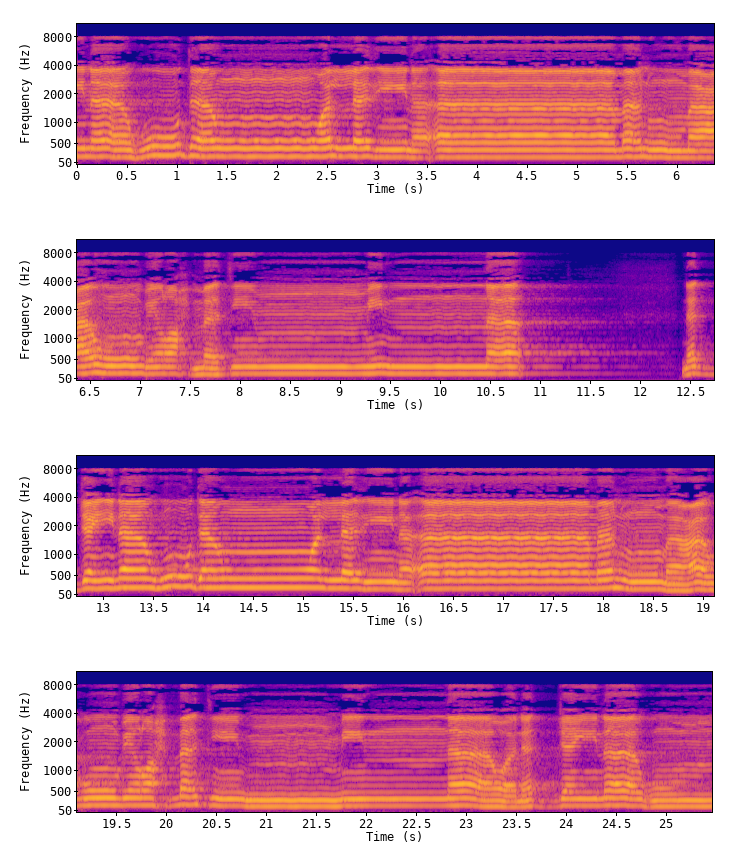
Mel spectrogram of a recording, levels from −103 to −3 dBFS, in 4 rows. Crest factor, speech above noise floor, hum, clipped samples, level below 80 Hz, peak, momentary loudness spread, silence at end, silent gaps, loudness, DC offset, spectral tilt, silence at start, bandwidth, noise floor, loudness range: 16 dB; 39 dB; none; under 0.1%; -70 dBFS; -6 dBFS; 7 LU; 0 s; none; -21 LUFS; under 0.1%; -4.5 dB/octave; 0 s; 8.4 kHz; -61 dBFS; 5 LU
